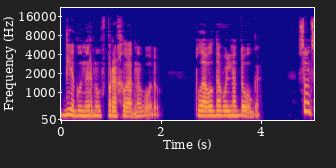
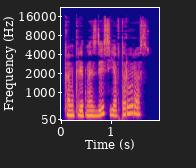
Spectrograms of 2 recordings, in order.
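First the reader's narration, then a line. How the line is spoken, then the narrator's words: Quiet reply. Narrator (Russian): ответила она негромко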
